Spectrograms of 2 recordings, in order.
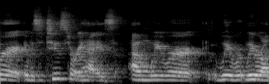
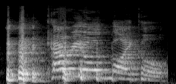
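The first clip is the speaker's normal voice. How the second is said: louder, higher mock Cockney call, drawn out; playful Cockney accent; 5 semitones higher, 9 dB louder, slower than usual. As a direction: ham up a Cockney catchphrase. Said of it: "say that in a Cockney accent".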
